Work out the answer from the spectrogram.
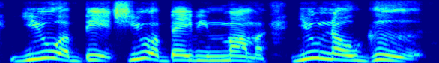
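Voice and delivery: normal talking voice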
